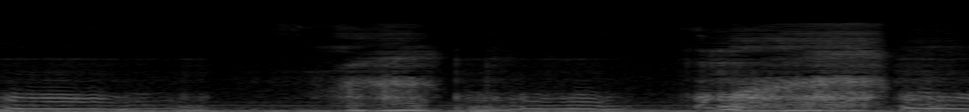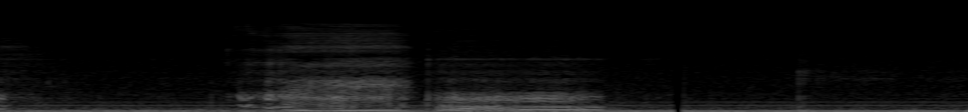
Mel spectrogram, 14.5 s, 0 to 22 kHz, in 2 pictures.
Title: 🐽 本日のイビキ / Snoring Sleep Sound 2024/12/23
